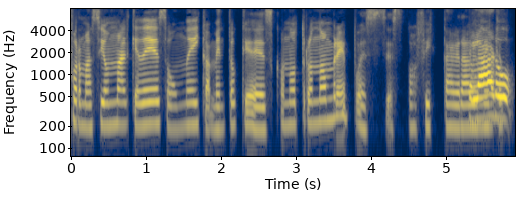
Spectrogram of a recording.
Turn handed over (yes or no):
yes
